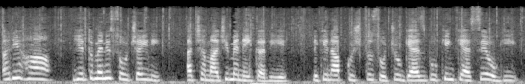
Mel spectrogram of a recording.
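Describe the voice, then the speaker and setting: A naive young daughter-in-law in a cartoon story, voiced by a woman, pleading and melodramatic. Her voice sits high and loud. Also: normal speed, slight background noise, close to an everyday voice.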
